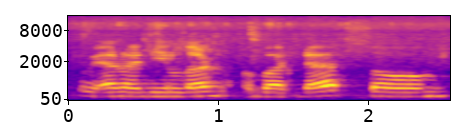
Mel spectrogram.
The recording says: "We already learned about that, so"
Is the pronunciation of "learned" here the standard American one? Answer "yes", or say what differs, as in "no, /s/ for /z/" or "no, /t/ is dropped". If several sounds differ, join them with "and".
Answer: no, /d/ is dropped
